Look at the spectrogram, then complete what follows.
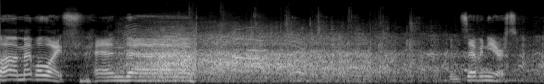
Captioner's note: audience laughing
